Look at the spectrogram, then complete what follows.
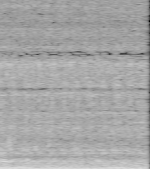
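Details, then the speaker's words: Short stretch of steady, even low idle with no stumble or skipped beats after a single-cylinder misfire is traced to wrongly gapped spark plugs with an aftermarket ignition system. The engine sounds smoother, running on all cylinders; normal idle. "okay is that sound better yeah yeah smoother"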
